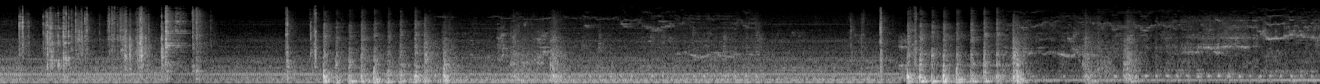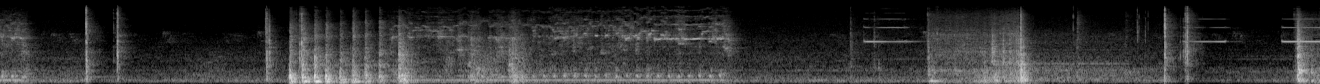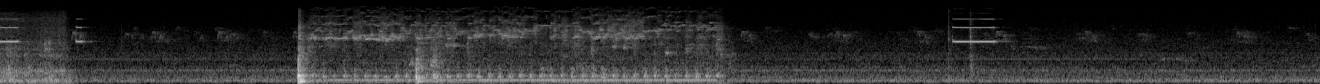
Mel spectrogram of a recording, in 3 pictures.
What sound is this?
(Trying to)operate/operating a very tricky-to-use vending machine. What I had to do was keep pressing this button until I could get what I wanted.
annoying, beep, button, machine, motor, press, squeaky, vending, vending-machine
